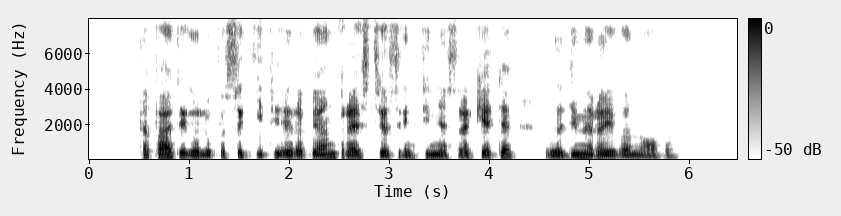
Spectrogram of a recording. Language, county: Lithuanian, Kaunas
